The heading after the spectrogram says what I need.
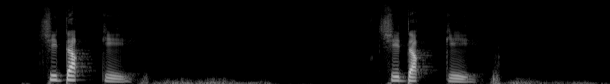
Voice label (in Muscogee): "cetakke", Muscogee; Mvskoke Words with Repeated Consonants; A Dictionary of Creek/Muskogee; SIL International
